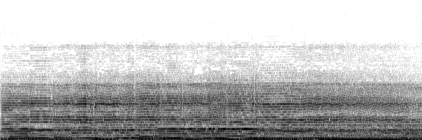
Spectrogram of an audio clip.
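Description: Cellos bowed together in live music, several long held notes layered on top of each other.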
